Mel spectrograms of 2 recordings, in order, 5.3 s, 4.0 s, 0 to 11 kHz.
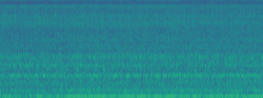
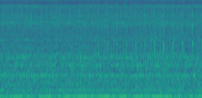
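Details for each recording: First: Small-block Chevrolet 350 V8 after rocker tightened until clatter stopped then three-quarter turn (factory spec): smooth even low rumble, no valve clatter or ticking. Normal idle. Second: Chevrolet small-block V8 during valve adjustment, one rocker deliberately loosened: steady idle with a light, quick ticking keeping pace with the engine; valve lash clatter from the loose rocker, fixed by tightening three quarters of a turn.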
